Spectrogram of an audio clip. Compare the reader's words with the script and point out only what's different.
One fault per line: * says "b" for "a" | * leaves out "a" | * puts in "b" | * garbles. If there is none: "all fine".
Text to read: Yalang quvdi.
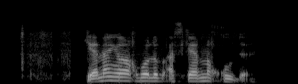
* puts in "oyoq bo‘lib askarni"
